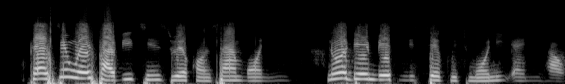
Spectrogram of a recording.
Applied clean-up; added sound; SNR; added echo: none; none; none; none.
